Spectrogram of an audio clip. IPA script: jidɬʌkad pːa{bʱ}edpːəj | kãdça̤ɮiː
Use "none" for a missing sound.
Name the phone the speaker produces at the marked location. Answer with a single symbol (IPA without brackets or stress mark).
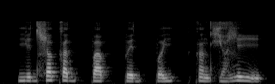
pː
